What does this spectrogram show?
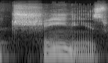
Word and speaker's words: Cheney: is enough that the chenies the chenes I think you're actually I think cheni is actually how they pronounce it whatever yeah but Cheney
